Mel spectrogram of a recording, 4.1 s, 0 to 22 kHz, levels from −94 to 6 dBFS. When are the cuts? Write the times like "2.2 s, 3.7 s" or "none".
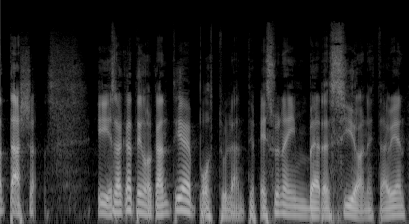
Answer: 1.1 s, 2.6 s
